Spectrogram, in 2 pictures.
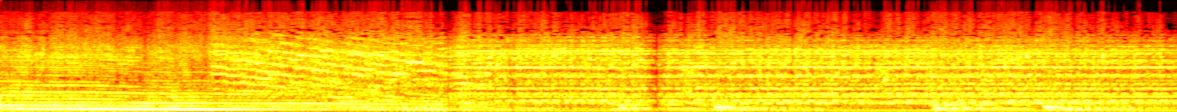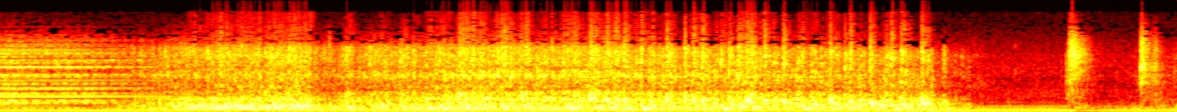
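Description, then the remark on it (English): A seaplane's loud, droning engine whines down in pitch as it descends, then gives way to a rushing, splashing wash of water as it touches down on the water beside a fishing boat and settles. “Hang on to your hat, Pagan. We're going down to find out which.”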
